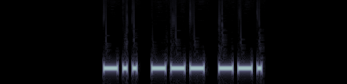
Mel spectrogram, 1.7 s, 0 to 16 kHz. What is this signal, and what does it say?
Morse code, heard as a keyed tone, about 53 wpm, 700 Hz. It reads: DOG
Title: Three Letter Words - 50wpm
